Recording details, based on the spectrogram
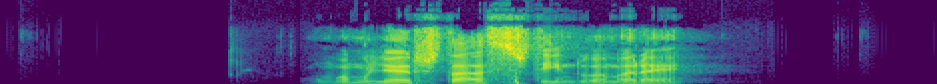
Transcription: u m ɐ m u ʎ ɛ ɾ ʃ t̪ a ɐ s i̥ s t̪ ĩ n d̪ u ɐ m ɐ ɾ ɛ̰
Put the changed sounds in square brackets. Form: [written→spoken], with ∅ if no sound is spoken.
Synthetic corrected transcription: u m ɐ m u ʎ ɛ ɾ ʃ t̪ a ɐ s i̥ [s→ʃ] t̪ ĩ n d̪ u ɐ m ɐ ɾ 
